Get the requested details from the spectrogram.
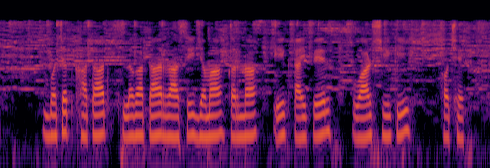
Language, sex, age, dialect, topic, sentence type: Magahi, male, 18-24, Northeastern/Surjapuri, banking, statement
